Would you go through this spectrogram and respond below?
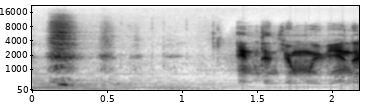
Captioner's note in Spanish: Clara solloza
